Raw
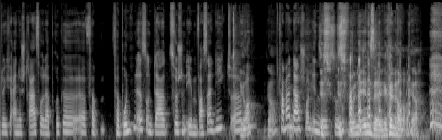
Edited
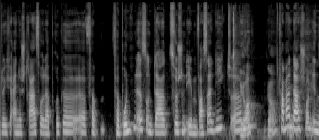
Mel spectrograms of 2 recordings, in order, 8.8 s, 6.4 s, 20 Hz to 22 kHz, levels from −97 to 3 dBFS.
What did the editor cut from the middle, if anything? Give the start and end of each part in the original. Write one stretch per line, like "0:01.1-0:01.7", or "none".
none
